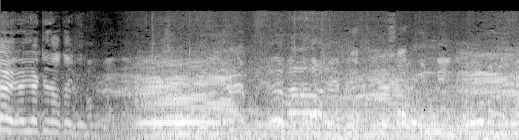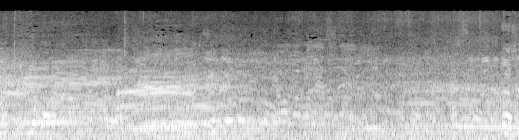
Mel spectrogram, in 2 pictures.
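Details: At a cattle market in Narsingdi, Bangladesh, where young bull and heifer calves are traded, several overlapping drawn-out moos rise and fall over a dense background of chatter and bargaining voices.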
